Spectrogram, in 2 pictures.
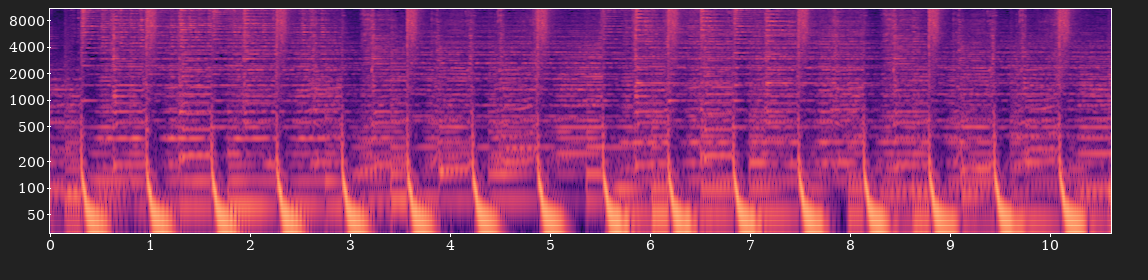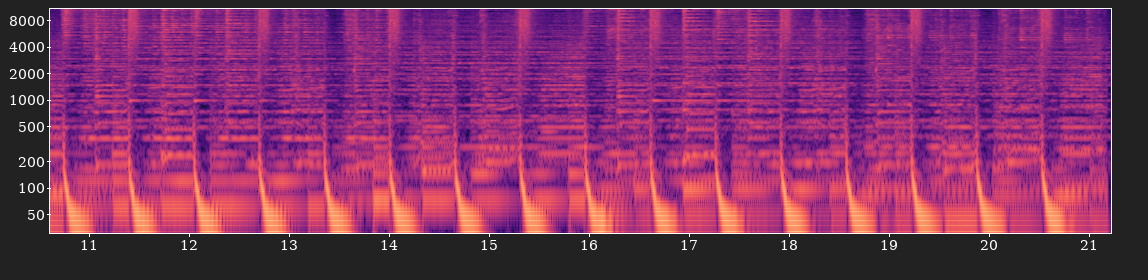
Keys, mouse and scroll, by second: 1.0 Down, 1.3 Right, 2.3 Down, 4.1-6.0 drag, 10.1 Right, 11.5-13.1 drag.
